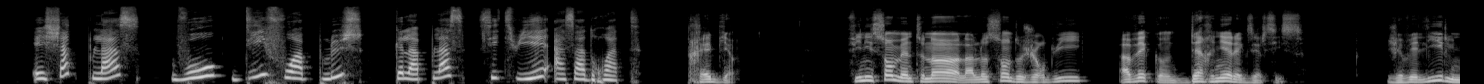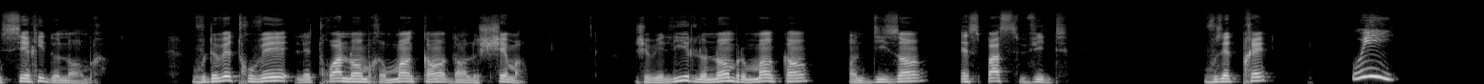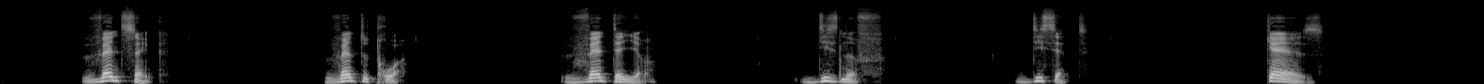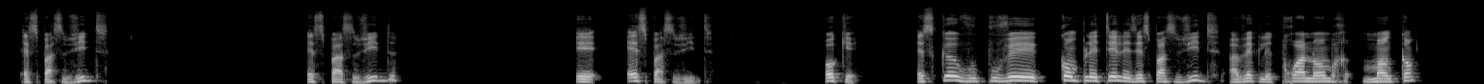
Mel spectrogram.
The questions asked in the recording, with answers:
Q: OK. Est-ce que vous pouvez compléter les espaces vides avec les trois nombres manquants?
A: 13, 11 et 9.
